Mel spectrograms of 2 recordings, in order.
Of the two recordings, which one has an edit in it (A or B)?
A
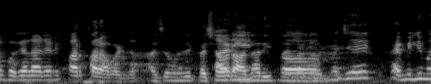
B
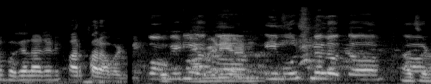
B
